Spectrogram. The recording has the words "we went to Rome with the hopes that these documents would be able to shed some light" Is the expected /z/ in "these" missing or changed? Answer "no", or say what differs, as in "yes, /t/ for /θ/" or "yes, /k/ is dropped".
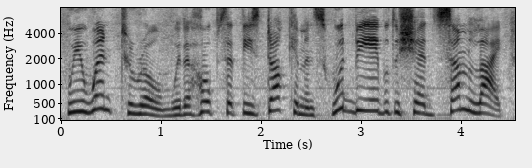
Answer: no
